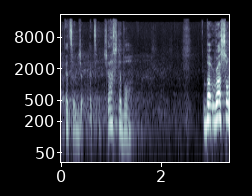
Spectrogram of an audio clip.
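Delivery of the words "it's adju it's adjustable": much softer throwaway repeat; quiet aside. Real, not acted. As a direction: mutter it to yourself.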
